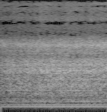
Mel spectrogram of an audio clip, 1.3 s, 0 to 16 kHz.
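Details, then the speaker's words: Microwave after repair of a no-function, breaker-tripping fault (faulty door switch), running a 30-second heating test: steady low mains hum with even fan whir, no buzzing, clicking or arcing; heating normally. "Beleza então vou mostrar para vocês aqui vou ligar que ó ó já ligou ele colocar para ligar para 30 segundos aqui ok funcionando beleza perfeitamente ao ventilador rodando lá tá aí"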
